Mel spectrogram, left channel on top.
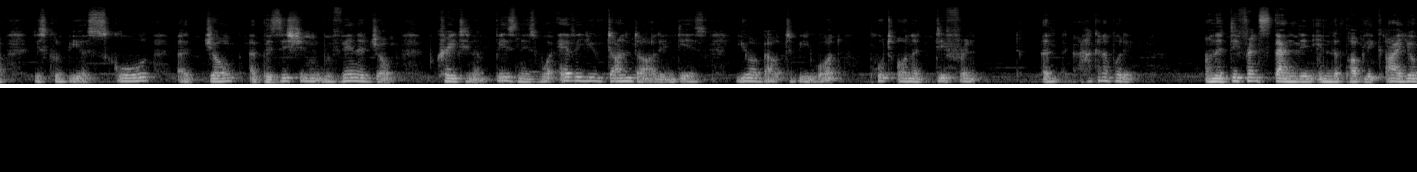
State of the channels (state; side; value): silent; right; 56 dB below the other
